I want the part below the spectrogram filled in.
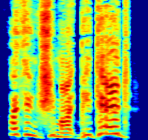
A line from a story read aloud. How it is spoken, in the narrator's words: he shouted with delight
